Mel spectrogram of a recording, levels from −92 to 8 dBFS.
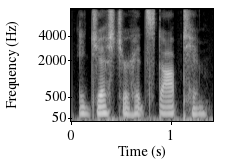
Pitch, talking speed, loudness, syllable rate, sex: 125 Hz, 210 wpm, -17 LUFS, 6.4 syllables/s, female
